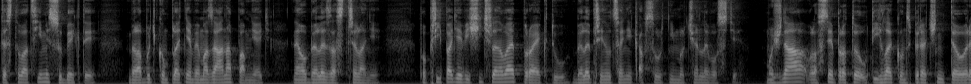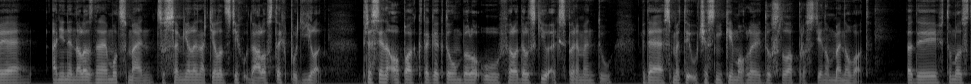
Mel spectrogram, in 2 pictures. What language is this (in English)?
Czech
